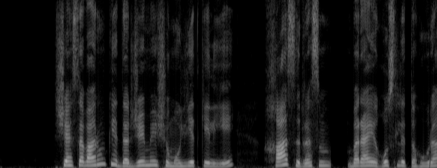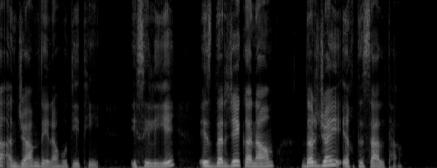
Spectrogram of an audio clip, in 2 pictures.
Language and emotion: Urdu, neutral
